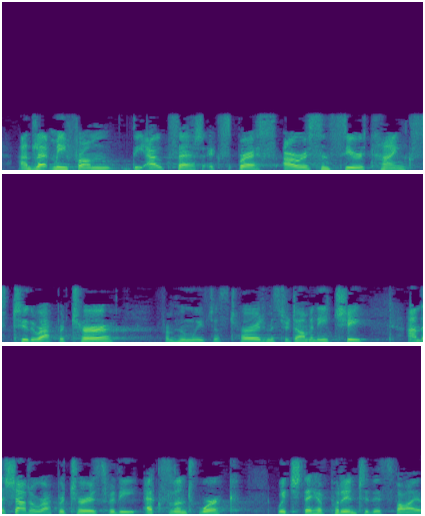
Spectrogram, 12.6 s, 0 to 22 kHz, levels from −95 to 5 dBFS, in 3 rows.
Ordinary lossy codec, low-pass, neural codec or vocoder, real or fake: none; 7.2 kHz; none; real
